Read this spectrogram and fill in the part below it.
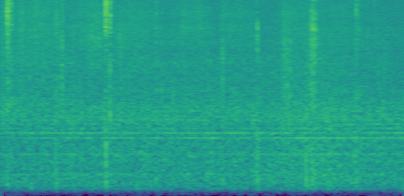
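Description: Footsteps tap on concrete.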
